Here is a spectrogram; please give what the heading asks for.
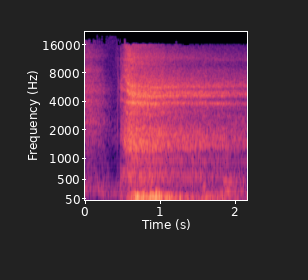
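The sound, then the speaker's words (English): A slow, audible breath taken during a meditation teaching: a brief quiet gap, then one long, breathy rush of air that swells and holds for nearly two seconds, with no talk. “Okay, breath in and out, breath out.”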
